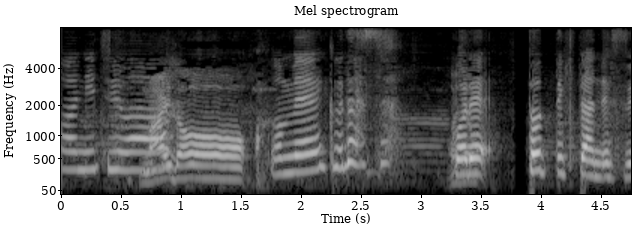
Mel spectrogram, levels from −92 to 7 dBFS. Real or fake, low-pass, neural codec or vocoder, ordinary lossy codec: real; none; none; none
